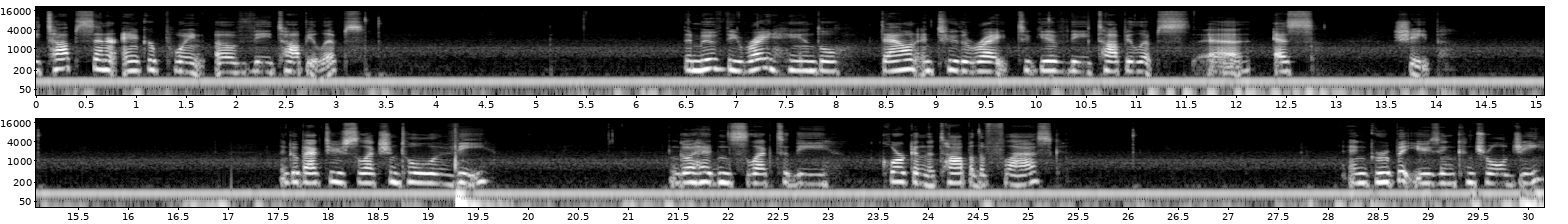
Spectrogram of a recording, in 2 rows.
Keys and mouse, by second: 3.2-15.5 drag, 17.0 a, 19.2 v, 24.5-26.4 drag.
